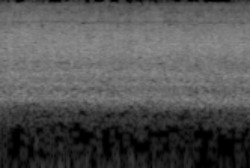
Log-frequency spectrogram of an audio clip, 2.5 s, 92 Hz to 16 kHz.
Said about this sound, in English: Say hi to the whole world right now. Say hi. Scream so loud that the rest of the world can hear you. 1, 2, 3, scream!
